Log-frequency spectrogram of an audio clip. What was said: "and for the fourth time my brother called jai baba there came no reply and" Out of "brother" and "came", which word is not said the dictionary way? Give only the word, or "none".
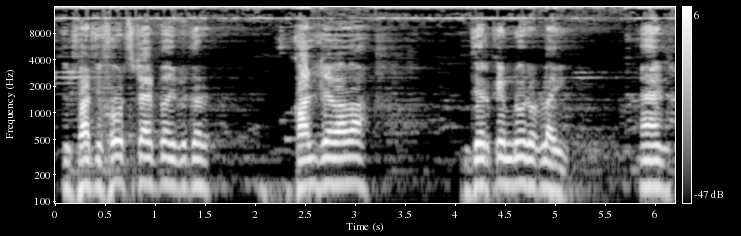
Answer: brother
